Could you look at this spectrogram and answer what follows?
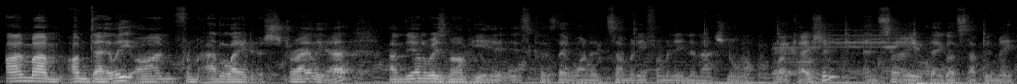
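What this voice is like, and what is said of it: Australian accent. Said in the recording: “We just really like hearing the accent.”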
